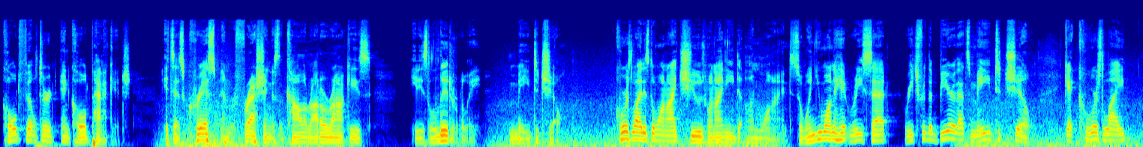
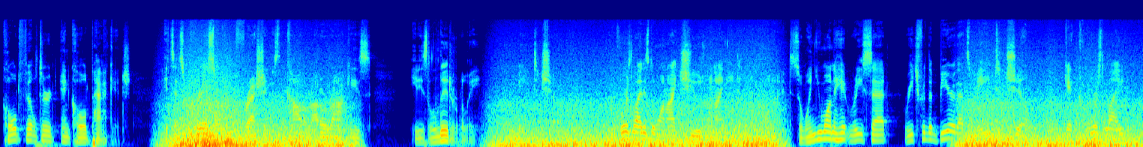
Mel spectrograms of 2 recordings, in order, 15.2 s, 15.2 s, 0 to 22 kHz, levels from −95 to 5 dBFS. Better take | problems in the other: first | wind noise on the microphone; heavy; from 2 to 4.5 s, from 6.5 to 10 s and from 13 s on; as loud as the speech; occasional gusts in the first

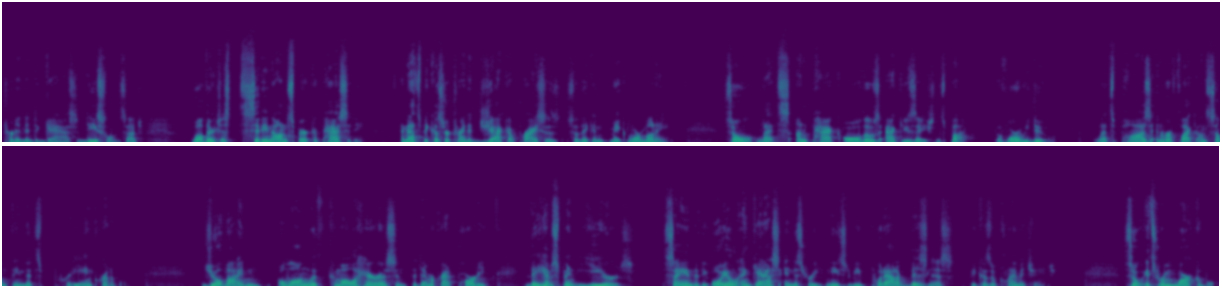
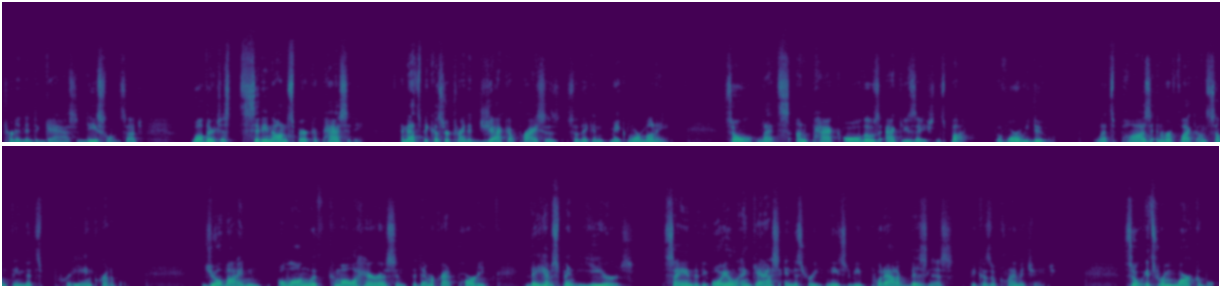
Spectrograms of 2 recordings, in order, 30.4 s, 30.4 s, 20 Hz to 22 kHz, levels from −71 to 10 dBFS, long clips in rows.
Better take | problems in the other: neither | none

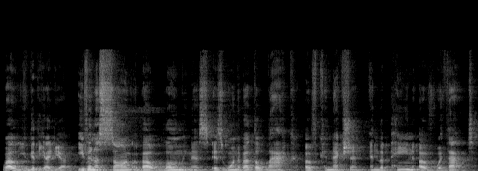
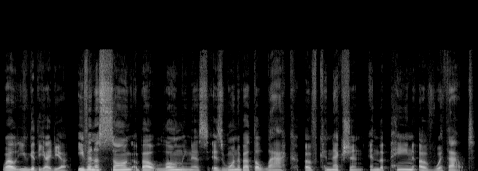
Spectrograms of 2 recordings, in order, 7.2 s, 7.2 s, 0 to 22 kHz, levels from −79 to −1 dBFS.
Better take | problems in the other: second | room echo; slight; dies away in 0.8 s

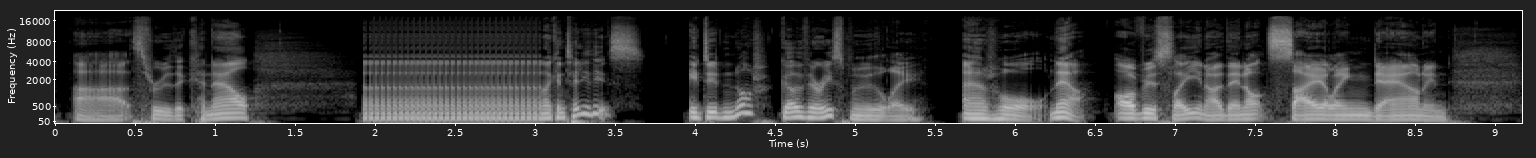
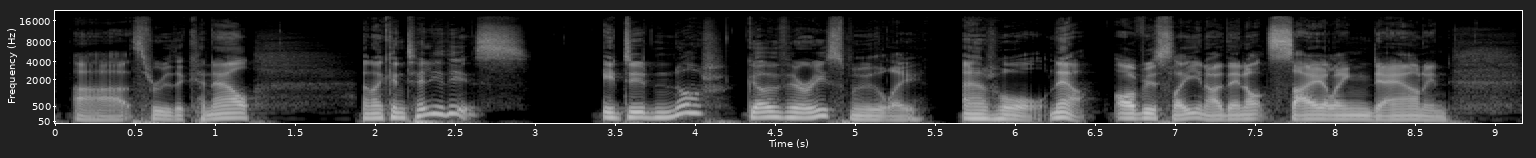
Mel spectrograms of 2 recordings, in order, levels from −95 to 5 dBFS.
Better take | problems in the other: second | audio freezing; at 2 s for 1 s

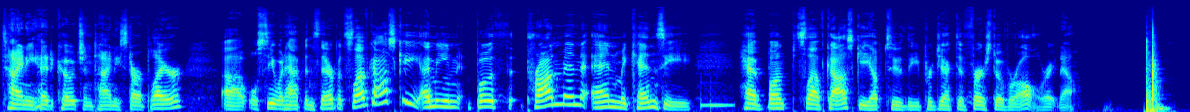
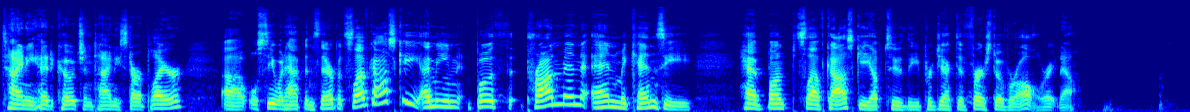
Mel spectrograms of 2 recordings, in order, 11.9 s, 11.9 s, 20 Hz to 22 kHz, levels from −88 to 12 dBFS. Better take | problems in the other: second | phone ringing; faint; at 7 s; peak 15 dB below the speech // footsteps; loud; at 11 s; peak 4 dB above the speech

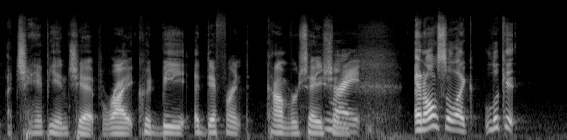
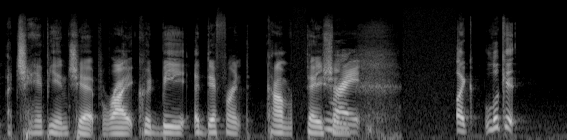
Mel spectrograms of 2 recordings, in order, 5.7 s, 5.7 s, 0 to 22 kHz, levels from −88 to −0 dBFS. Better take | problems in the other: first | audio cutting out; at 3 s and at 4 s for 0.5 s

